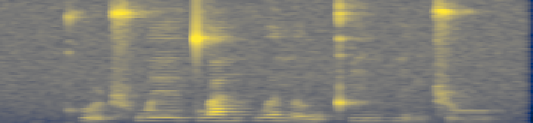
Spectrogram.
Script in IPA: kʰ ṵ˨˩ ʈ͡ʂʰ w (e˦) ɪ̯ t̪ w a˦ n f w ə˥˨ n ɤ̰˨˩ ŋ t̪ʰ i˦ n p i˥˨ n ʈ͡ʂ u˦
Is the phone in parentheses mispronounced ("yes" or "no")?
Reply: no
